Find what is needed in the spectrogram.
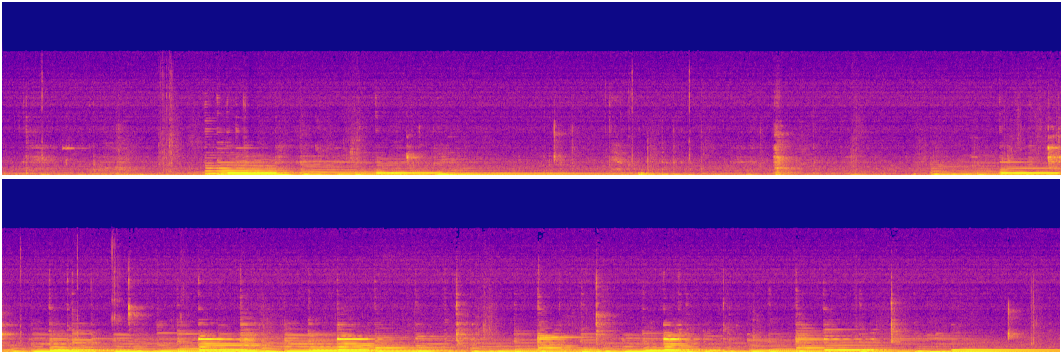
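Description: Classical acoustic guitar playing a solo instrumental introduction: plucked notes over a bass line, starting after a quiet couple of seconds, easing off briefly near the middle, then growing fuller and more rhythmic.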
